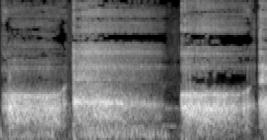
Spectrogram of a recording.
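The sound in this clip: A human voice imitates the mechanical breathing of a respirator worn by a part-machine character: long, loud, hoarse breaths in a steady alternating rhythm, each separated by a brief pause.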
